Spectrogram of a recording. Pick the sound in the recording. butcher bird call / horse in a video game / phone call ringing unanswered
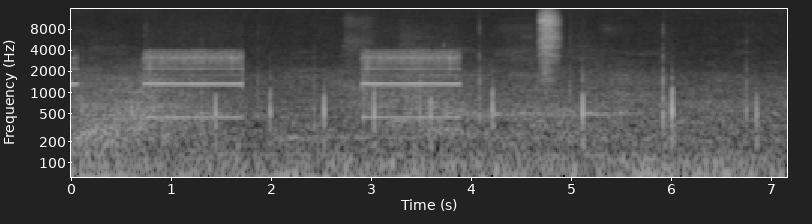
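phone call ringing unanswered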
